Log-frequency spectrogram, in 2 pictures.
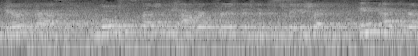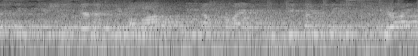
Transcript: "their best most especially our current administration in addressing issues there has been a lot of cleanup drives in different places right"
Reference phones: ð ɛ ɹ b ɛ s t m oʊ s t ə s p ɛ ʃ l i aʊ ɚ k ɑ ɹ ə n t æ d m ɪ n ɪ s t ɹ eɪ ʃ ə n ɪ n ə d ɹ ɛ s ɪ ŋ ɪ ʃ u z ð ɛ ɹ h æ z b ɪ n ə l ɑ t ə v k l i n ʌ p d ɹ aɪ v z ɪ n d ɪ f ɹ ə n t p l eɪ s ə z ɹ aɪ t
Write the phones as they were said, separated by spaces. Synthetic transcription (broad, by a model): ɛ ɹ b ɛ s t m oʊ s t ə s p ɛ ʃ l i aʊ ɚ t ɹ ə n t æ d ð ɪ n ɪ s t eɪ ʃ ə n ɪ n ə d ɹ ɛ s ɪ ŋ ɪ ʃ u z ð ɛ ɹ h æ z b ɪ n ə l ɑ t ə v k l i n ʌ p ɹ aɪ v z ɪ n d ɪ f ɹ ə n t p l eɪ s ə ɹ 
